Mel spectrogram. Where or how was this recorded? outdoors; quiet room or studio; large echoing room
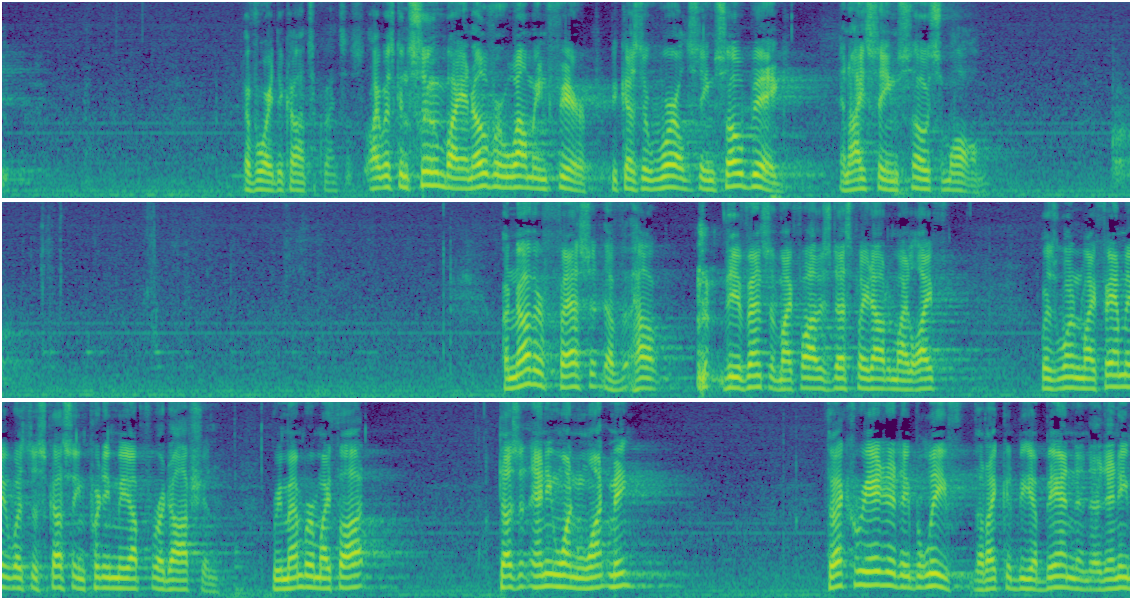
large echoing room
